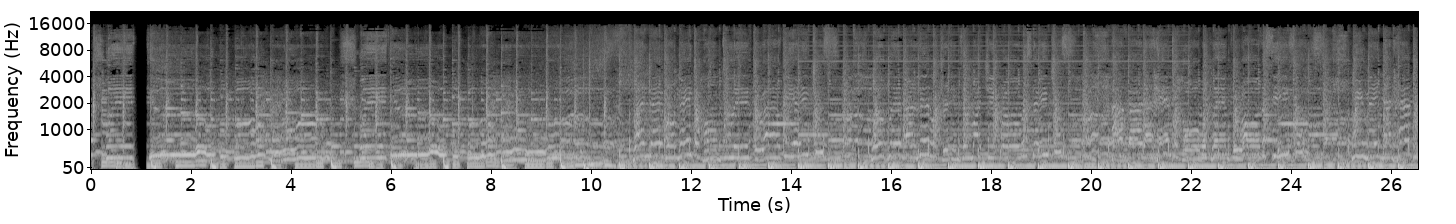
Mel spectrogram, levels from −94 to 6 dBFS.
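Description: A call audio freeze runs from 0.85 to 1.13 s. The sound stops moving forward and the last moment is stretched into a fading fill that ends in about 140 ms of silence. When the flow resumes, it picks up exactly where it left off, so nothing is lost, but a 258 ms gap has been inserted. The likely cause is packets stalling in transit until the receiver's jitter buffer ran dry and the receiver had to improvise until they arrived, which left the audio 258 ms later from then on. A jitter buffer speed-up follows from 6.45 to 7.76 s. The audio plays at 114% of normal speed while the pitch stays the same, so that stretch sounds hurried. Too much audio had built up in the buffer, and the receiver worked the delay back down by repeatedly cutting out short slices about one or a few pitch periods long. Together these cuts removed roughly a fifth of a second. USB whine appears from 14.14 to 21.98 s as a steady 1 kHz tone sitting about 20 dB below the signal. 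The fixed pitch matches the 1 ms frame rhythm of the USB bus. Current pulses from that traffic have leaked into the audio path through the shared power or ground.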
